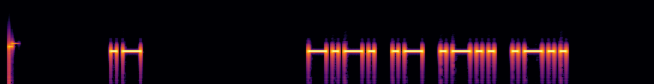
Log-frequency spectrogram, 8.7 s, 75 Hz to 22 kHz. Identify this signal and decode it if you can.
Morse code, heard as a keyed tone, about 15 wpm, 700 Hz. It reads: A CALL
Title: 4x Word-Spacing - Sentences from Top 300 Words - 15wpm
